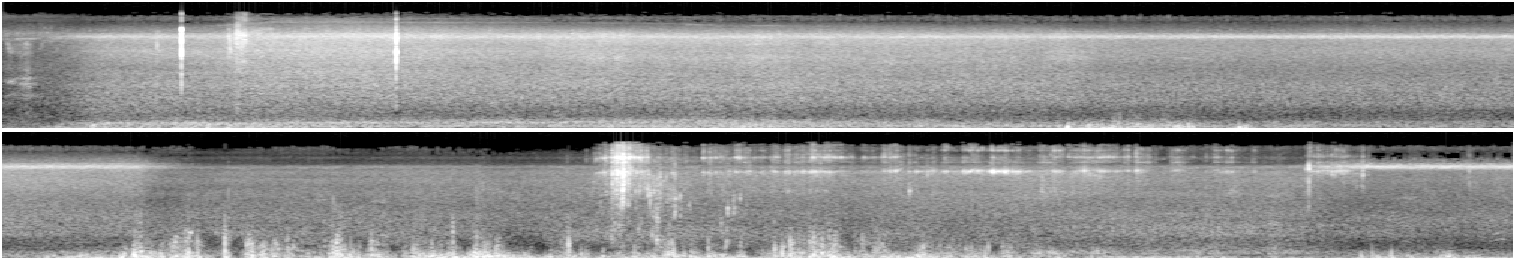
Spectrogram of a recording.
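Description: Wind buffeting the microphone, a steady low rumble at first, then irregular gusty buffets through the second half, with a few sharp clicks.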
